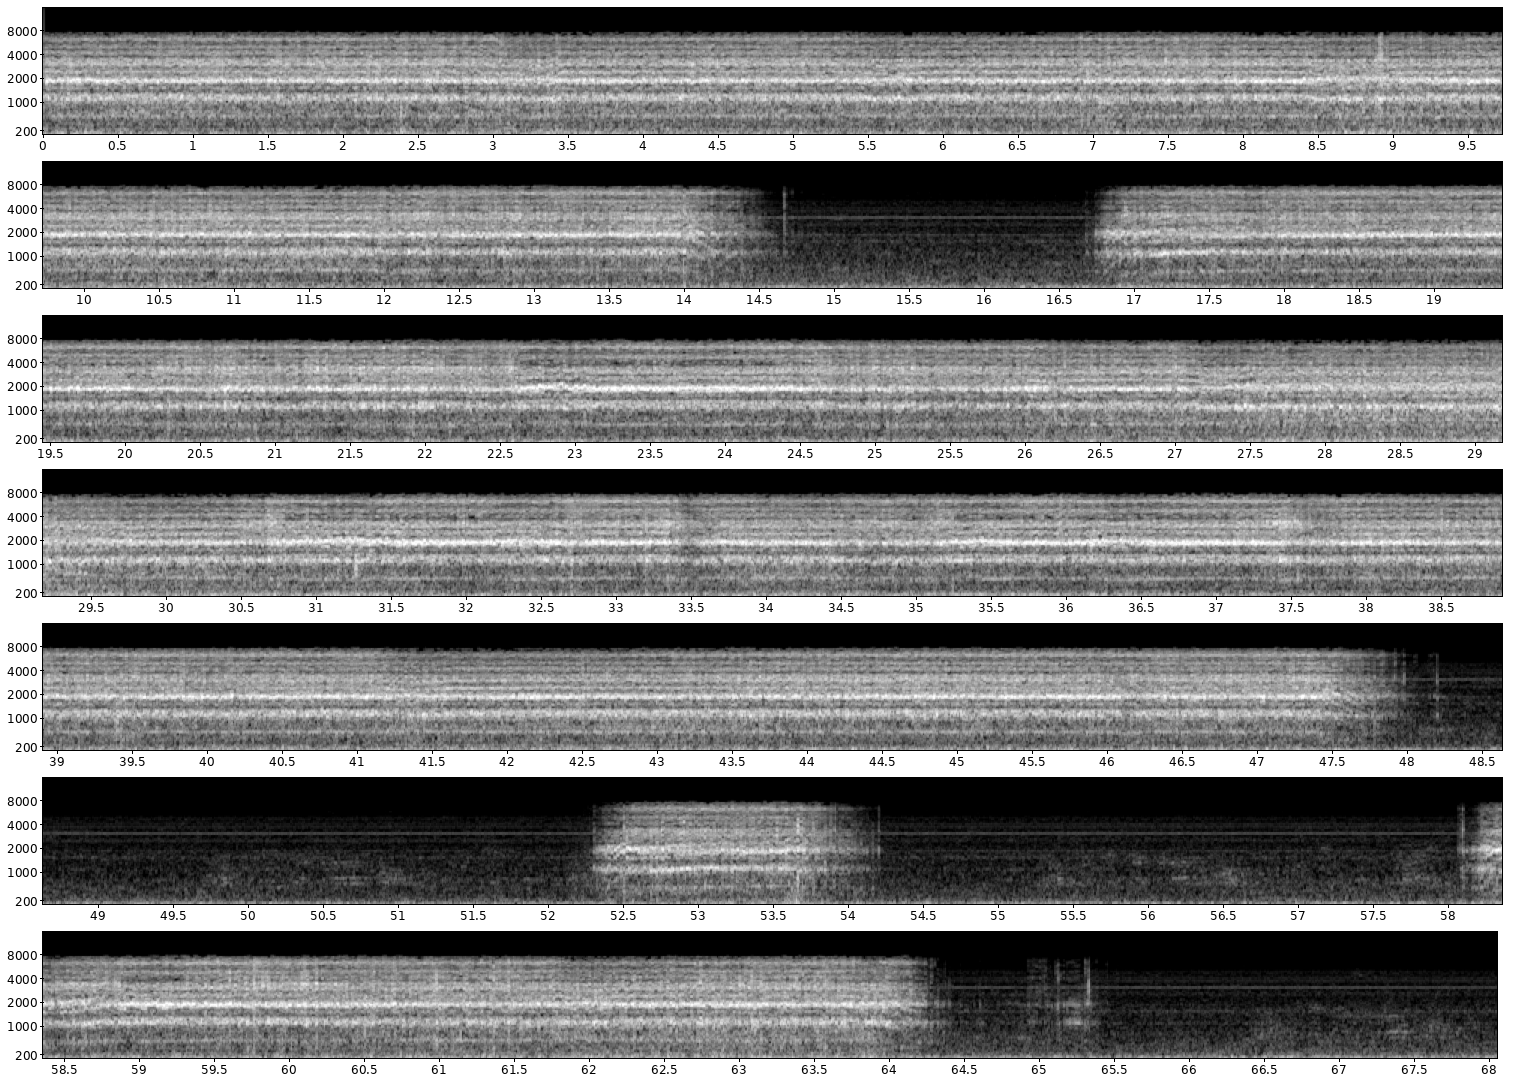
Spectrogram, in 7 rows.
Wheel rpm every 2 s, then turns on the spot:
160, 160, 160, 160, 160, 160, 160, 20, 70, 160, 160, 160, 160, 160, 160, 160, 160, 160, 160, 160, 160, 160, 160, 130, 0, 0, 90, 10, 0, 120, 160, 160, 30, 0.
64-66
